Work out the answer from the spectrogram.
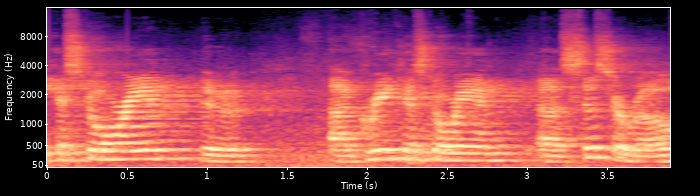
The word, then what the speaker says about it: Cicero: uh Greek historian Cicero although he probably pronounced it Karo uh they didn't have the c h they were too poor I guess but they didn't have that that way of saying the the sea in those days I don't even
